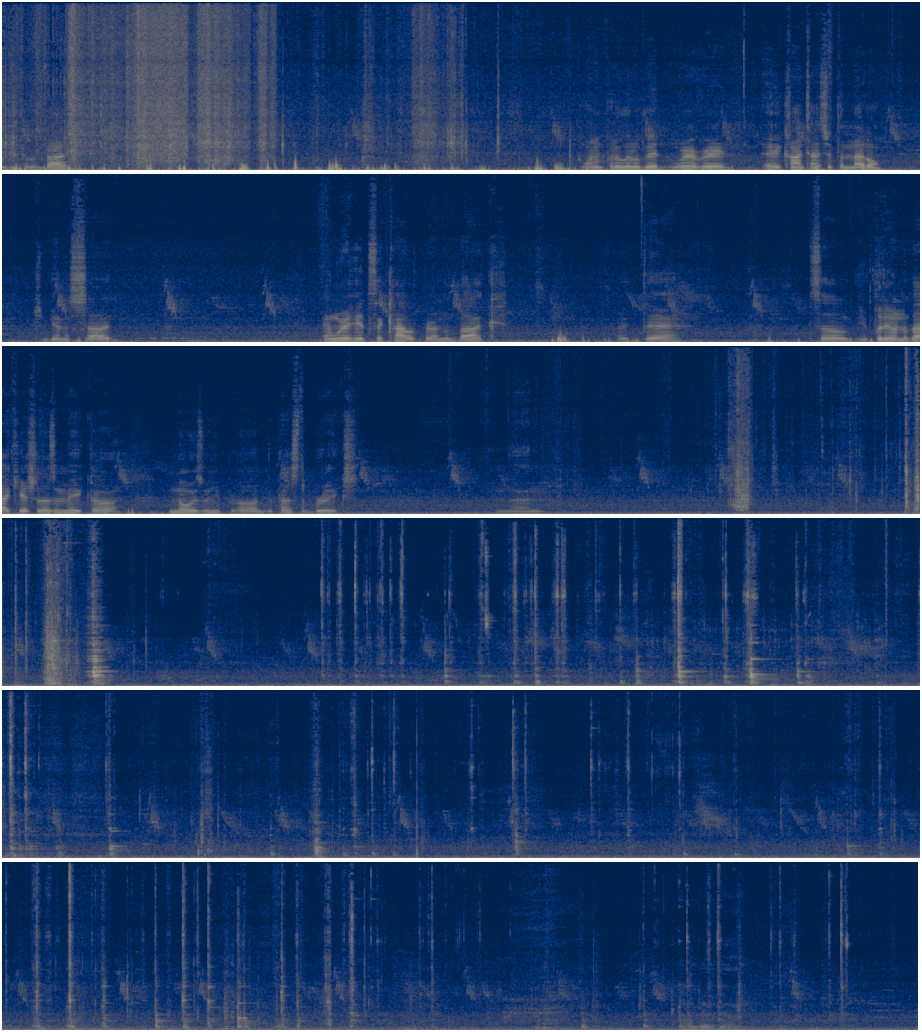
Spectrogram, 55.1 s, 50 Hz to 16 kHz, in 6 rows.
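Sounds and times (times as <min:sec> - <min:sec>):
metallic clicks of brake parts: 0:30.6 - 0:54.8.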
